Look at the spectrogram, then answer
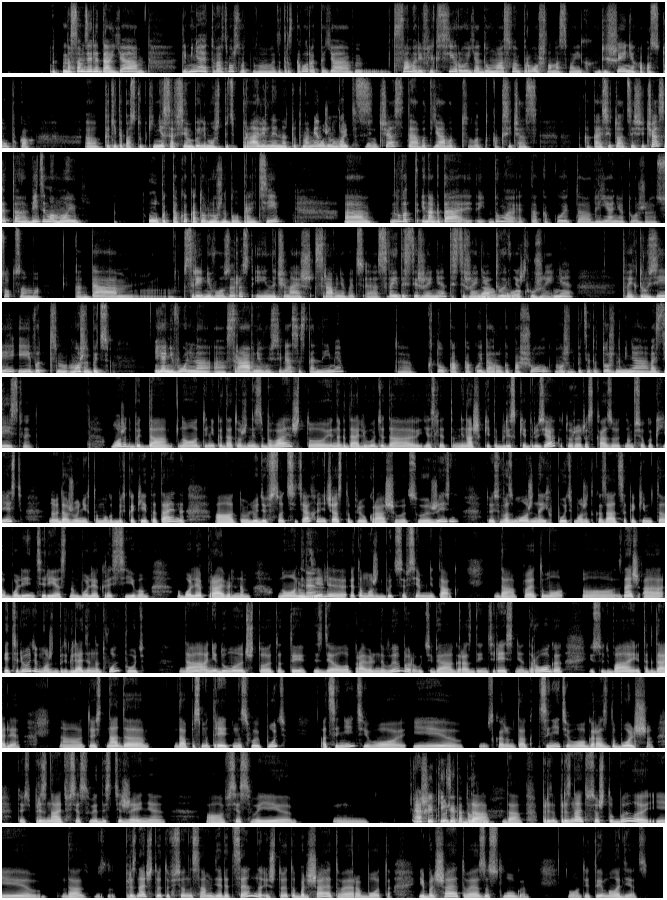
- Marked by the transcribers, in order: other noise; tapping; lip smack; other background noise
- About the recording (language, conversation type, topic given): Russian, advice, Как вы переживаете сожаление об упущенных возможностях?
